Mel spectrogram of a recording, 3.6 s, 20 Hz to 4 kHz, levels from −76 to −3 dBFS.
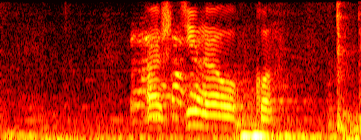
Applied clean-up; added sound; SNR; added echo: none; Sliding door; -4 dB; none.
